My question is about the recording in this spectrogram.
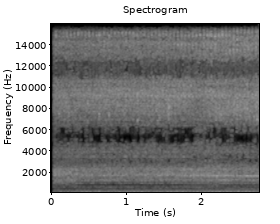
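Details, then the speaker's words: Mazda RX-7 FD3S series 1 rotary idling with a faint steady whine over the rumble from a noisy power steering pump, age-related; pump to be replaced with a rebuilt unit. "アフリの闇ですえパワーステのポンプからですね音が出てますえ多分こういう音がする前に小さな音がすると思うんですけどもえこの車両は1型ですえ"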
